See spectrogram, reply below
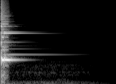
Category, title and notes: Music > Solo percussion
MUSCTnprc-Blue Snowball Microphone, CU Agogo Bells, Single Low Note Nicholas Judy TDC
A single, low agogo bell note.
Blue-brand, single, low, agogo-bell, note, bell, agogo, Blue-Snowball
